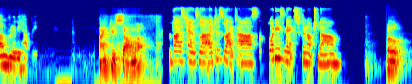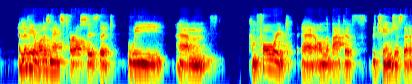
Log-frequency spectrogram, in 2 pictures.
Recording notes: Zoom Q&amp;A session. Student and staff representatives sat down for a Zoom Q&A session with our Vice Chancellor.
